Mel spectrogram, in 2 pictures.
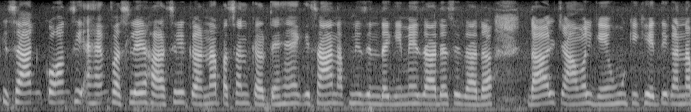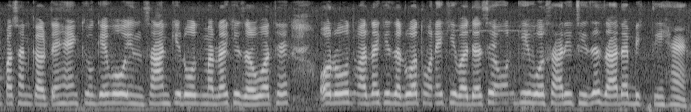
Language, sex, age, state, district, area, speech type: Urdu, female, 18-30, Delhi, Central Delhi, urban, spontaneous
